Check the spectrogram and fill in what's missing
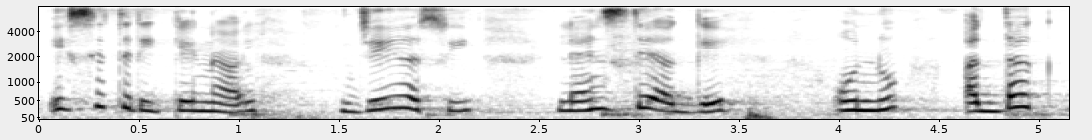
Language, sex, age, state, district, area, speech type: Punjabi, female, 18-30, Punjab, Ludhiana, urban, spontaneous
